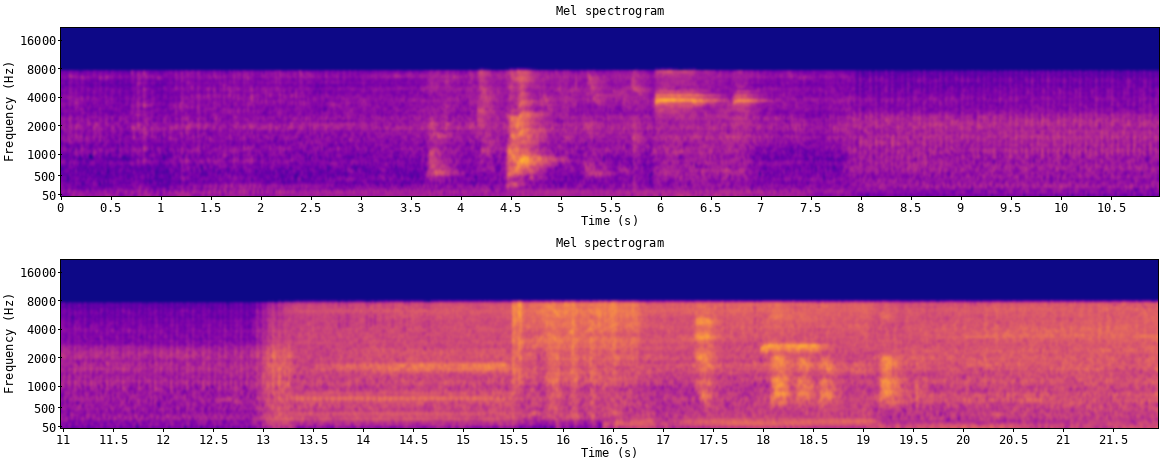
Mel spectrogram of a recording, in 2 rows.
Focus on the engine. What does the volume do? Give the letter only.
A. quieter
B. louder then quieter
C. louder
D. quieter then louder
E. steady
C.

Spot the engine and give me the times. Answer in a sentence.
The engine can be heard from 0.0 to 21.9 s.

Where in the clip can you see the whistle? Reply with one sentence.
You can hear the whistle from 5.9 to 6.9 s and from 17.3 to 18.6 s.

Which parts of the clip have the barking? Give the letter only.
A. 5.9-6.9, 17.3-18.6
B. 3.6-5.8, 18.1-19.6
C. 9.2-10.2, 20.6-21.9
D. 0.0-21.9
B.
